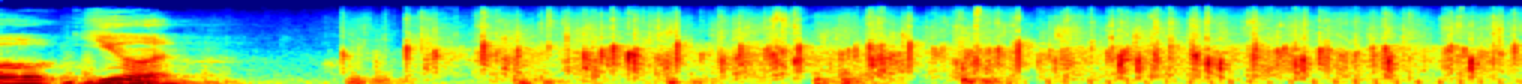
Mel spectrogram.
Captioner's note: applause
